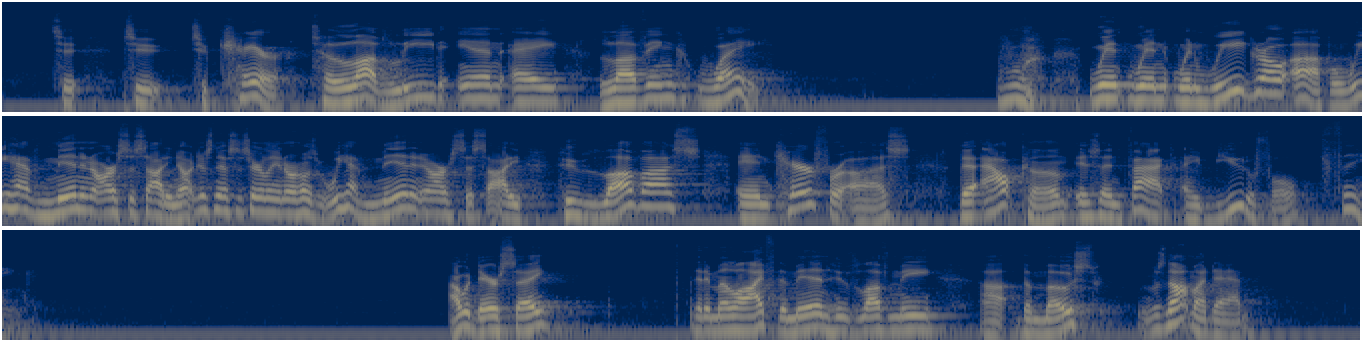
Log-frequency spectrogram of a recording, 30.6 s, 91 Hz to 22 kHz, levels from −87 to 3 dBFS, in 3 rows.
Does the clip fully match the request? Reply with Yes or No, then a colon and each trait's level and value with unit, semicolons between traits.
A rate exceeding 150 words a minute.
No: average, 145 wpm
